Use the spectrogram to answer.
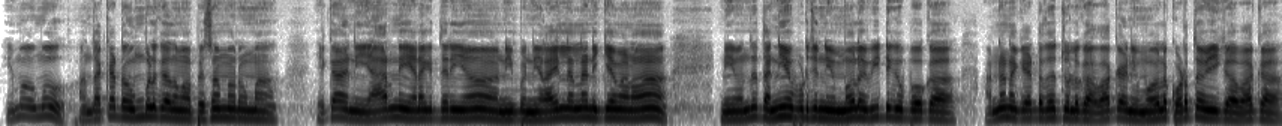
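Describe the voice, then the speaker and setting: A man's voice: high-pitched, steady tone, a little fast, darkish tone, clear, resonant tone, lightly acted. A man voicing a fawning water lorry driver who defers to a powerful woman, in a doll play. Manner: soothing, deferential.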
